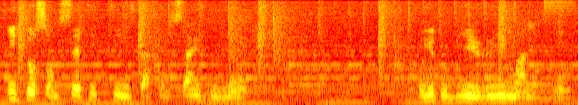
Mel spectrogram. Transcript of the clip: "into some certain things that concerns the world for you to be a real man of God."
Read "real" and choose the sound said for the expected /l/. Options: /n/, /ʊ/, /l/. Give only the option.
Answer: /l/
